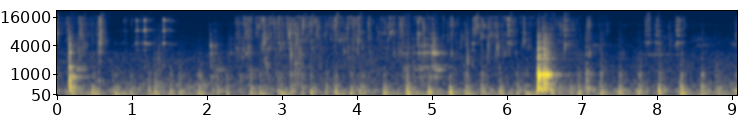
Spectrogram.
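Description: Liquid pours steadily into a cooking pot as tamarind juice is added for pappu charu, a continuous close splashing stream with a brief louder splash partway through.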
